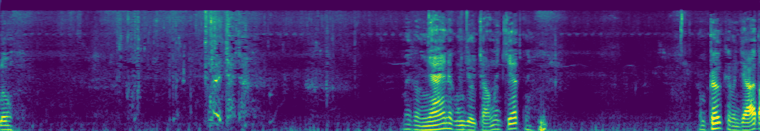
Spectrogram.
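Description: A net swishes and splashes through shallow water.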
